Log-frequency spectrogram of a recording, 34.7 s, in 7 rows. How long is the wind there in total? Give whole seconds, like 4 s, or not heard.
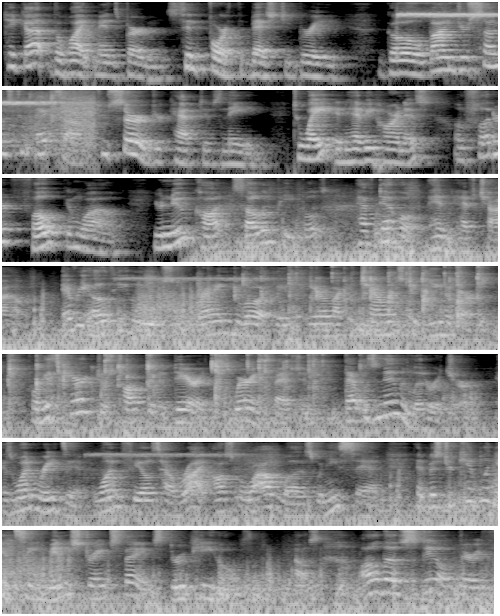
23 s.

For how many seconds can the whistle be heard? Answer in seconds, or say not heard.
6 s.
